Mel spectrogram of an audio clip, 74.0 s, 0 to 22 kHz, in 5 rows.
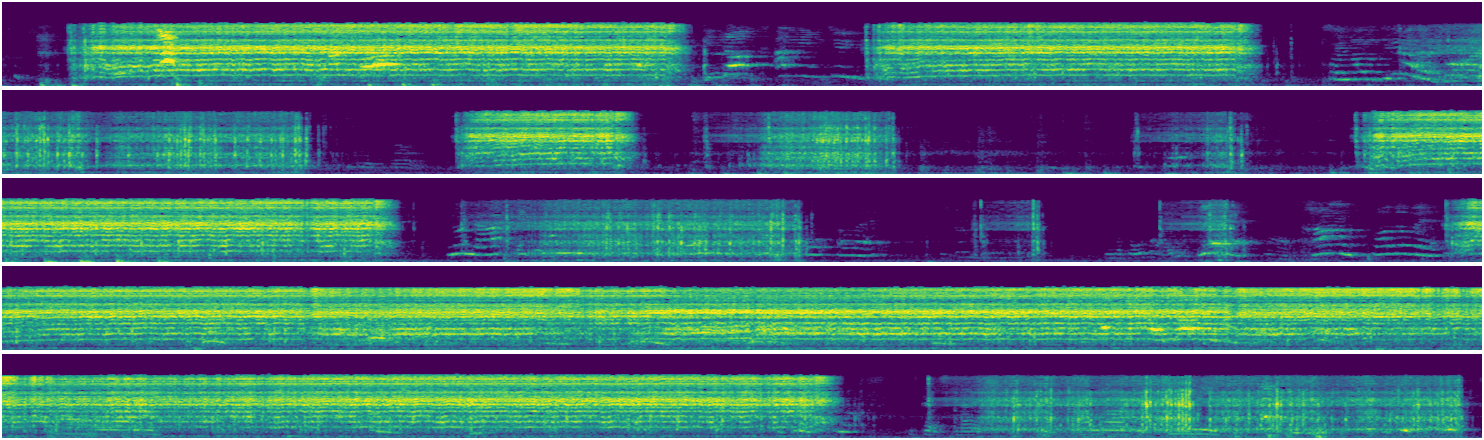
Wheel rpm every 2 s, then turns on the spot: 40, 70, 70, 20, 30, 70, 10, 20, 20, 20, 30, 10, 0, 10, 50, 70, 40, 10, 10, 0, 0, 0, 50, 70, 70, 70, 70, 70, 70, 70, 70, 70, 70, 40, 10, 20, 20.
14-18 22-24 34-38 68-74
